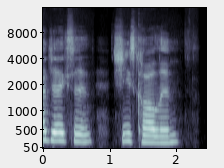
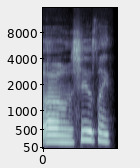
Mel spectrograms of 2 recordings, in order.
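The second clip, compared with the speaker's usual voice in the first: normal talking voice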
